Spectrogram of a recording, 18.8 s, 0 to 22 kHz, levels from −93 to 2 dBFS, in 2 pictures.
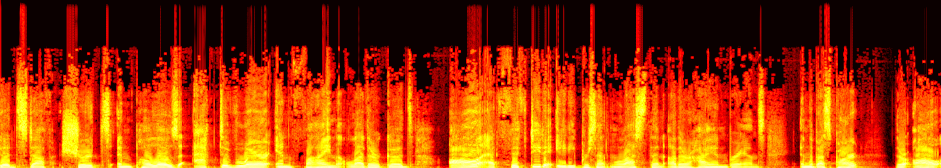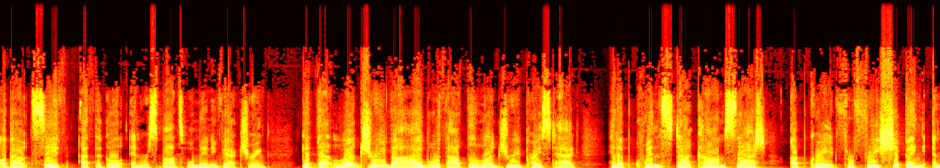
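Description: Hard clipping runs through the whole of this speech clip, from start to finish. The signal reaches the stage that flattens it about 10 dB hotter than that stage can pass, so the peaks are sheared off square, and around a tenth of the samples end up pinned at the limit. Those flat tops generate harmonics high above the original content, heard as a harsh, gritty fuzz riding on every louder syllable.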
